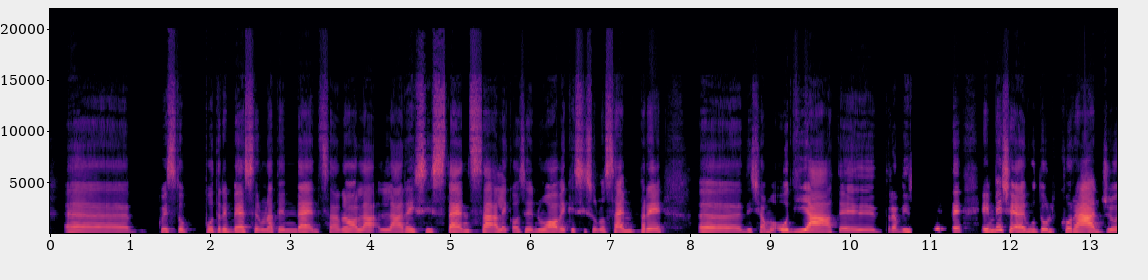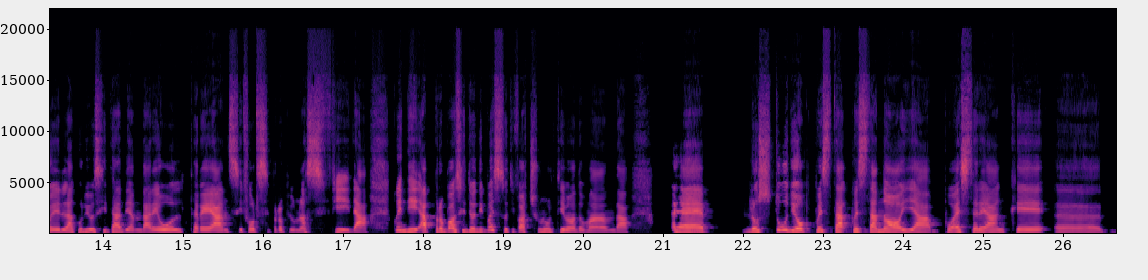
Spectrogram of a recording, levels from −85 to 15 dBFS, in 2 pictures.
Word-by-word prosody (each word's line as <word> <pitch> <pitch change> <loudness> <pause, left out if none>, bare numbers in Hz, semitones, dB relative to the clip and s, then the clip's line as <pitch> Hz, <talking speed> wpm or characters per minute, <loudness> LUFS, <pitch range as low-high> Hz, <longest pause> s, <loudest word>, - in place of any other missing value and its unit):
ehm, 170 -1 -4 0.3
questo 225 -3 -5
potrebbe 220 0 -2
essere 225 -1 0
una 205 0 -3
tendenza, 195 0 -1
no. 220 +1 0
La 195 -2 0
la 190 -1 -1
resistenza 230 +4 +2
alle 205 -2 -1
cose 205 0 -6
nuove, 220 +3 +1
che 200 - -8
si 205 - -4
sono 205 -2 -5
sempre, 245 0 +1 0.4
ehm, 190 -2 0
diciamo 195 +2 -5
"odiate" 180 -2 +3
tra 190 -2 -5
virgolette, 205 +1 -4 0.8
e 230 - -1
invece 280 +1 +2
hai 210 - +6
avuto 230 +1 -2
il 205 -3 -6
coraggio 240 -6 +6
e 200 -1 0
la 200 0 0
curiosità 225 +1 -2
di 195 -2 -6
andare 190 +1 -2
oltre, 195 -1 0
anzi 195 -1 +2
forse 225 +1 -4
proprio 200 -2 -9
una 170 0 -5
sfida. 175 -2 -1 0.3
Quindi 240 -7 +1
a 235 0 +6
proposito 265 0 0
di 255 0 -6
questo 335 -5 -2
ti 200 - -16
faccio 195 +2 -3
un'ultima 225 -4 -3
domanda. 165 -2 -4 0.5
Ehm, 210 -2 +4 0.5
lo 255 +5 +1
studio 260 +1 +2
questa 265 -1 +2
questa 250 0 +2
noia 200 -5 +3
può 210 0 -3
essere 225 0 +1
anche, 200 0 -1
ehm, 185 - -8
205 Hz, 130 wpm, -24 LUFS, 190-235 Hz, 0.8 s, hai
